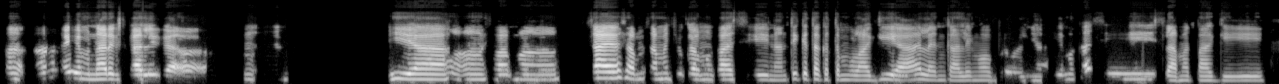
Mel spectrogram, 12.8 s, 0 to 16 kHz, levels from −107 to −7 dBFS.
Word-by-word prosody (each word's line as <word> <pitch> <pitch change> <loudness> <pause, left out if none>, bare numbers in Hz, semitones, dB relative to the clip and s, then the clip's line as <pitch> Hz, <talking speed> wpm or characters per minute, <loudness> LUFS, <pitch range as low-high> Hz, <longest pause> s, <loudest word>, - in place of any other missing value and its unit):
Heeh, 245 +1 -4 0.2
iya 260 - +4
menarik 230 0 +6
sekali 215 0 +4
Kak, 205 -1 +2
heeh. 200 - -4 0.5
Mhm. 210 - -16 1.4
Iya, 235 -2 +5 0.3
heeh, 225 -1 -4 0.2
sama, 215 +1 -3 0.7
saya 270 0 +11
sama-sama 240 -1 -2
juga 230 0 -4
makasih, 215 0 -4
nanti 190 +4 -8
kita 235 -1 -2
ketemu 210 -1 -10
lagi 195 +3 -6
ya, 190 - 0 0.2
lain 190 -2 -7
kali 180 -1 -8
ngobrolnya. 175 -1 -15
Terima 215 +2 -14
kasih, 230 -6 -7
selamat 185 -1 -4
pagi. 175 0 -9
215 Hz, 120 wpm, -24 LUFS, 185-230 Hz, 1.4 s, saya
